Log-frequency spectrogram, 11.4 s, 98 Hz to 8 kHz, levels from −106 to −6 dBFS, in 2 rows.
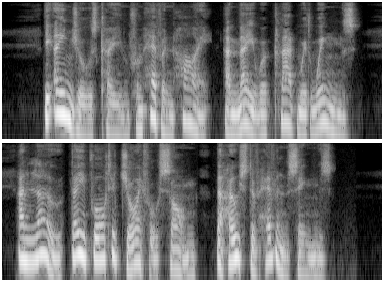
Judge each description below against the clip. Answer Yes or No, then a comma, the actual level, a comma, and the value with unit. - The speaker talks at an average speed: No, slow, 125 wpm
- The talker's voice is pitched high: No, low, 135 Hz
